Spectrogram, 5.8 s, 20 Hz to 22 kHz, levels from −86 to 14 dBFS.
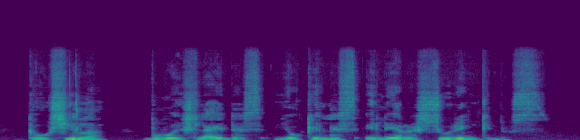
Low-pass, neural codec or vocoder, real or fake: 14.4 kHz; none; real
